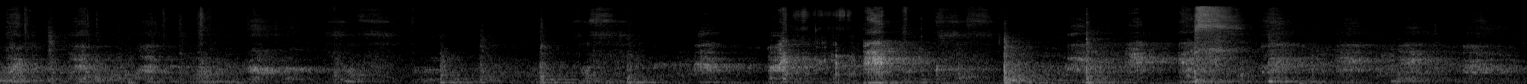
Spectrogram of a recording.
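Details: Bulldog worked up while out on a walk, snorting and huffing in rapid rough bursts, several per second at times, with heavy wheezy panting throughout and a few sharper louder snorts.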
